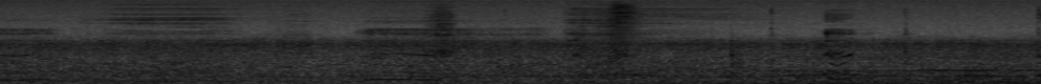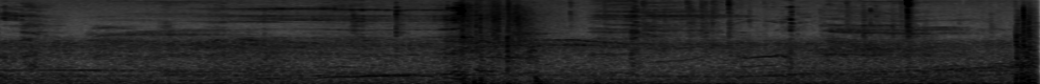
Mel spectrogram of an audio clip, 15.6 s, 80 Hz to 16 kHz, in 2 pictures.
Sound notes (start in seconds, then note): 3.1 faint wheezing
